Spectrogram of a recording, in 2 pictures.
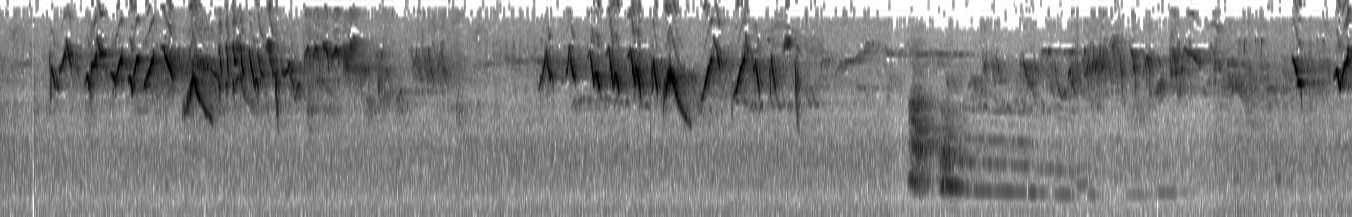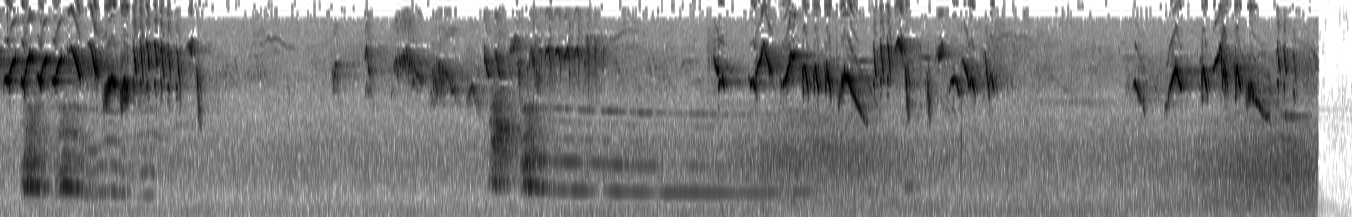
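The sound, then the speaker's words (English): A fox sparrow sings repeated bright, warbling phrases with brief sliding whistles, clear, while a neighborhood dog gives a few long descending whines between phrases. “And I have another recording of a different fox sparrow where there's not quite as much of the sliding whistle part of the song, but you can still hear that.”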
